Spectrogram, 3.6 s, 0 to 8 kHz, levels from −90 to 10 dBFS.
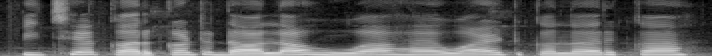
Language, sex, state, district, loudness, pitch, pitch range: Hindi, female, Jharkhand, Ranchi, -13 LUFS, 255 Hz, 240-275 Hz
